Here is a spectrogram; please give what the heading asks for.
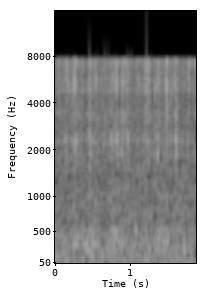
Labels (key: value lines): label: ambient
recorder: HydroMoth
